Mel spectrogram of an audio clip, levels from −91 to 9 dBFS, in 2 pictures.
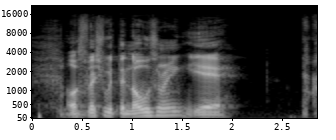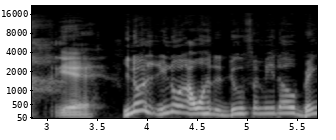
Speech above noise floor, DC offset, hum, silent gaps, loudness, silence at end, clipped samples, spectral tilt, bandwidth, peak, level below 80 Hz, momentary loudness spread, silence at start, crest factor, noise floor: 47 dB; under 0.1%; none; none; -24 LUFS; 0 s; under 0.1%; -5 dB/octave; 15 kHz; -4 dBFS; -54 dBFS; 12 LU; 0.05 s; 22 dB; -71 dBFS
